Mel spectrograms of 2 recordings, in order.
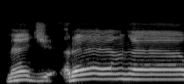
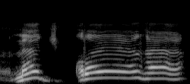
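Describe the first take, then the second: First: The r is pronounced light and thin. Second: The r is pronounced heavy and full. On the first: The speaker calls it right. "Jadi dibaca tipis" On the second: The speaker calls it wrong. "jangan sampai dibaca tebal seperti membaca majraha"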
